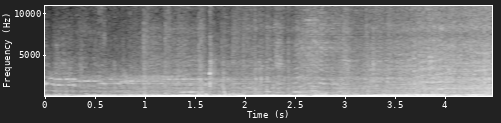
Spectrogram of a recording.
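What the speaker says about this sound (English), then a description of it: "So this thing's turbocharged. You'll hear the wastegate firing off as he goes through." A turbocharged off-road race car on an Ultra4 course revs hard, its engine note rising and falling continuously with sharp wastegate chatter, loud and close with no talk.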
